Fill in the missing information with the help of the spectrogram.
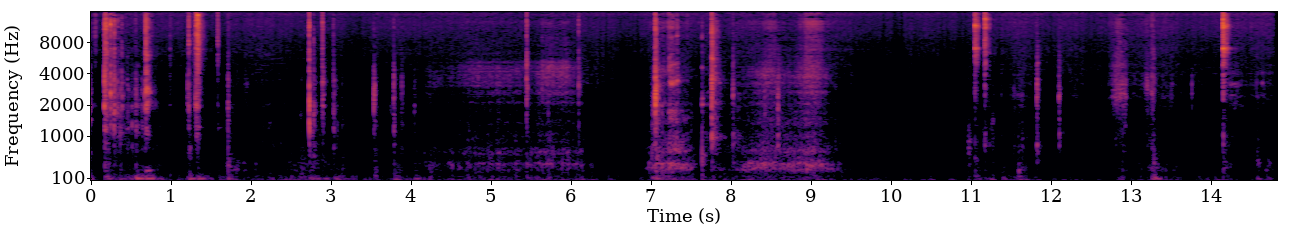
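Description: Bare fingertips with short nails type on a black, low-profile plastic computer keyboard with a hollow body, resting on a table. Quiet, uneven bursts of short clicky taps sound with a hollow low thump under each one and bright, clacking tops, separated by brief pauses.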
